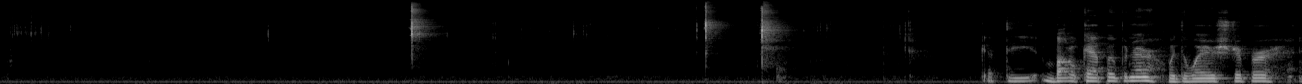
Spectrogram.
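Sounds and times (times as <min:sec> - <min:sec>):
knife tools snapping open and shut: 0:04.1 - 0:04.5, 0:07.0 - 0:08.0.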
